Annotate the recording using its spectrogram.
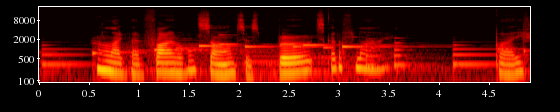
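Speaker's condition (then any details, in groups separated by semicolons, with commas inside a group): No condition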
